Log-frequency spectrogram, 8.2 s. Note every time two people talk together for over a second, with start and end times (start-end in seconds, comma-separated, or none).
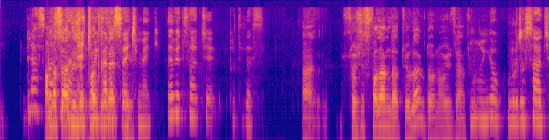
0.6-2.1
